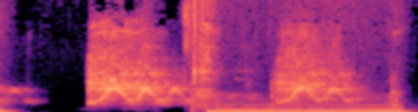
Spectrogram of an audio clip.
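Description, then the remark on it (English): A timer goes off during a question game, as someone is about to answer: a loud, warbling boing-like electronic tone, then a steady low buzzer drone holding for about a second before cutting out. No one talks over it. “You don't have to answer a question if the timer goes off when you're about to answer it.”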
